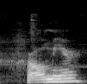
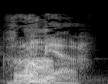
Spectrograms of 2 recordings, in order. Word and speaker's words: Hromir: The Song of Romir, or Hromir. It's got that H with the R right in front of it. – Mm. Hromir.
